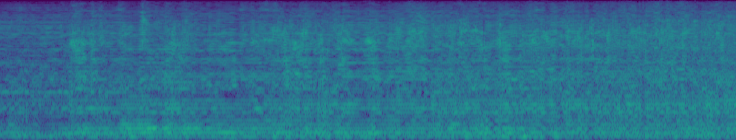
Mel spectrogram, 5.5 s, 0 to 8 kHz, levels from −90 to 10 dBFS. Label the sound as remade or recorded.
remade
